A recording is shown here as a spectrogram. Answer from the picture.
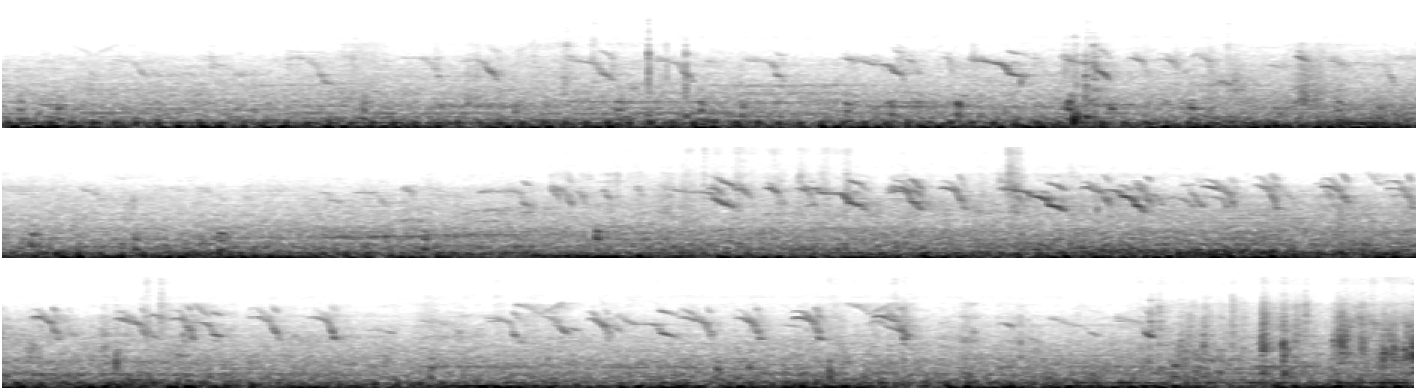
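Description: Birds chirping in quick, short calls that slide downward, thickest in the middle of the stretch, over a low rumble that swells and fades every second or so.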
